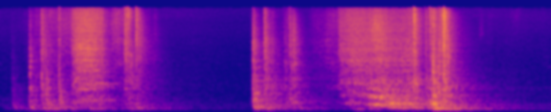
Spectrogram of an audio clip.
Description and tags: Dryer lint screen
The lint screen being pulled out of my dryer and re-inserted. Slowing it down to half speed makes it sound like heavy machinery coming to a halt.
insert, remove, machine, appliance, clunk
